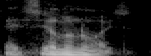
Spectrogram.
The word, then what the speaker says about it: Illinois: It's Illinois. – No, when did it become noise? I thought it was just noise. – You don't pronounce the S.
